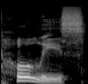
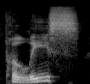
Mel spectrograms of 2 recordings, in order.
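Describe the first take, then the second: First: The first syllable 'po' is strongly emphasized. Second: The word is said plainly, first syllable unstressed. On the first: The officer really cares and wants to make a difference. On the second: The officer is just doing the job.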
